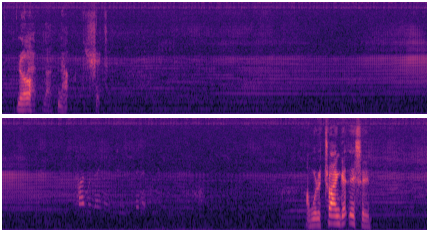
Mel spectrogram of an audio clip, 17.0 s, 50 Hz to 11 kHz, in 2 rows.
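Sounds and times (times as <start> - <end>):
model airplane motor droning: 0.0 - 17.0.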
